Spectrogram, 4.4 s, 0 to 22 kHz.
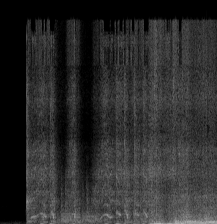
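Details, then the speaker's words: Holden 202 straight-six with twin carbs in a 1938 Chevy rat rod, first start after sitting over 20 years, with no exhaust fitted. Lumpy, uneven running; timing is slightly out, the carbs need tuning, and a fuel fitting is still leaking. "It runs. So, the timing's a touch out. Definitely need to tune the carbies."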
